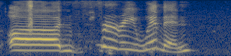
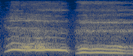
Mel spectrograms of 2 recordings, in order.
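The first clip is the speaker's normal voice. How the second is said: imitated heavy gasping; 3 semitones lower, 11 dB quieter than usual. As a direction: mimic someone's heavy breathing down the mic. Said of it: "all I could hear was this".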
